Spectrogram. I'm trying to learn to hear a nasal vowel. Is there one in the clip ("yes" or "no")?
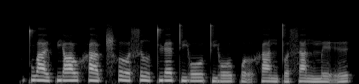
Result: no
